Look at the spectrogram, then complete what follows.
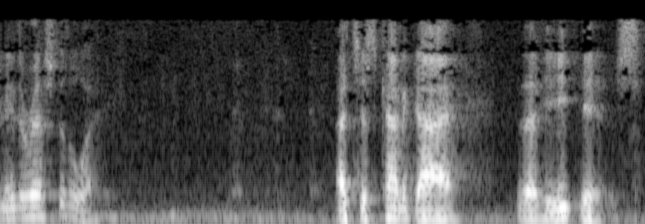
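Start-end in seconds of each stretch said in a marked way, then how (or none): none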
